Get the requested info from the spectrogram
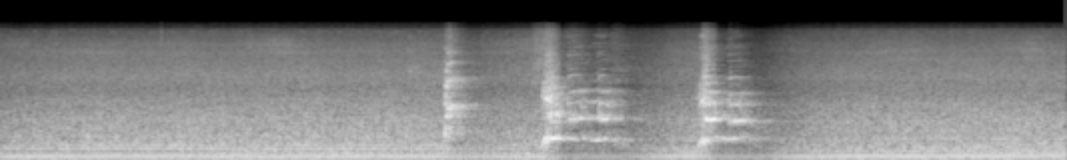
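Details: Peta, an American Blue Heeler (Australian Cattle Dog) up for adoption at a shelter, gives three sharp barks near the middle, the last two trailing into short yelps, over a steady mechanical hum.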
